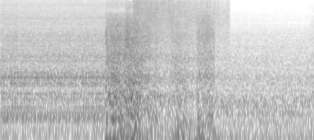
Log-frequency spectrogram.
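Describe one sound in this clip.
A car crashes into the ground with a loud bang.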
